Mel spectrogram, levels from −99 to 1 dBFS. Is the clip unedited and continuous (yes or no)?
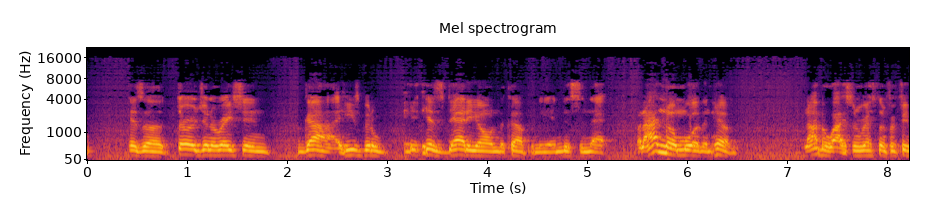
no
